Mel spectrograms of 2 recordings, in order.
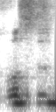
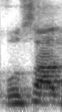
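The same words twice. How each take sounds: First: फोर्सेस with "e" in the last syllable; alternative pronunciation. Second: फोसास with long "aa" in the last syllable; variant pronunciation. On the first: Presenter showing how others say the brand, फोर्सेस ending "-ses". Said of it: "कुछ लोग फोर्सेस बोलते हैं". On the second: Presenter showing how some people say the brand, variant फोसास ending "-saas". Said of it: "कुछ लोग फोसास बोलते हैं". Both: Shown as a demonstration.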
